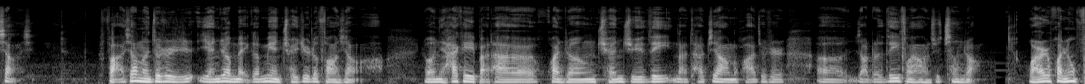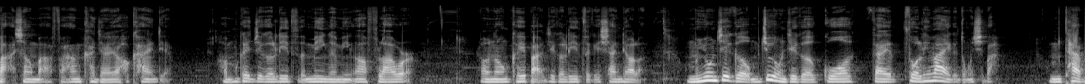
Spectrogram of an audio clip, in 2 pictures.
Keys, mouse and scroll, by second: 2.2-7.7 middle drag, 7.7 click, 8.4-10.4 middle drag, 11.4 click, 11.5 middle click, 12.2 click, 12.3 scroll down 1, 12.6 g, 13.0 click, 13.1 middle click, 13.3 click, 17.0-18.1 drag, 18.9 alt+g, 19.7-21.3 shift+middle drag, 21.3 scroll up 1, 21.4 Tab.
